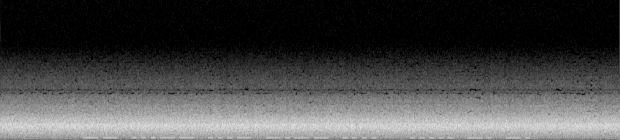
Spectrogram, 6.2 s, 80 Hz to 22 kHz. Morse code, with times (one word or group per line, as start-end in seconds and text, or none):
0.8-3.8 M3VYH
4.1-5.3 5NN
